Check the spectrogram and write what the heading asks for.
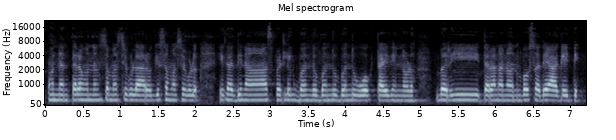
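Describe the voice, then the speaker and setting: A woman plays a worn-out, tearful village woman in an amateur village skit, speaking. Her high voice stays on a flat, narrow line as she rushes through plaintive, repeated complaints. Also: natural voice. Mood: weary, tearful. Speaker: ailing woman Suguna.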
